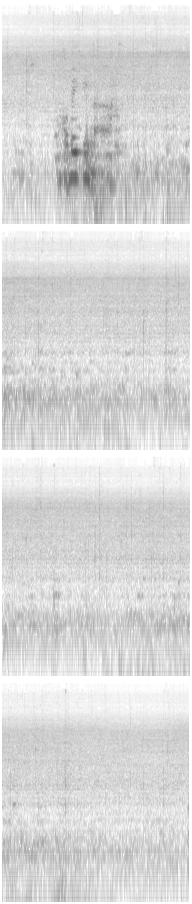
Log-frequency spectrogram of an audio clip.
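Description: Potatoes and cauliflower fry in a pan with a low, steady sizzle, a clatter of stirring early on, and a few quiet spoken words.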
